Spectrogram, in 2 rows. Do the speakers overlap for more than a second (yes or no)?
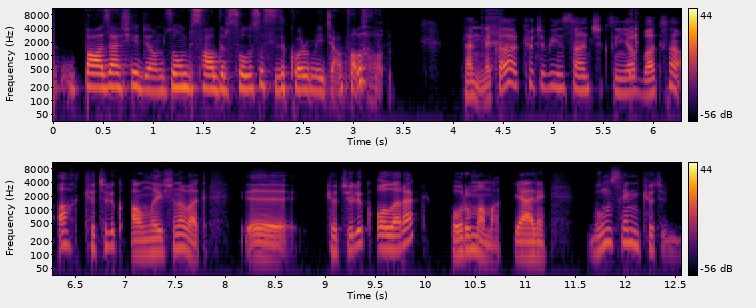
no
